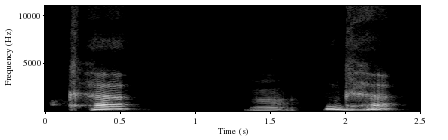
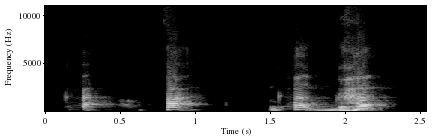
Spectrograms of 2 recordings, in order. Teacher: So Mahapranaha, we have to give more air out of our mouth.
